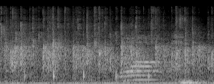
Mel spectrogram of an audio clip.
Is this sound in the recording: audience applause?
yes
